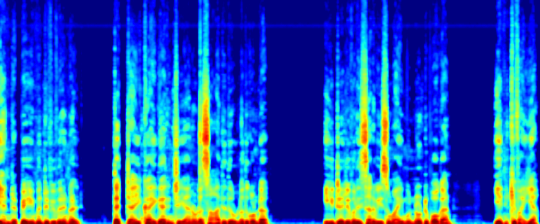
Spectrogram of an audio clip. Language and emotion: Malayalam, fearful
